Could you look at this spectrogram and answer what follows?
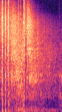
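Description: A sharp volley of flintlock musket shots from a militia fall muster demonstration, several cracks in quick succession followed by a booming echo that rolls away.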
